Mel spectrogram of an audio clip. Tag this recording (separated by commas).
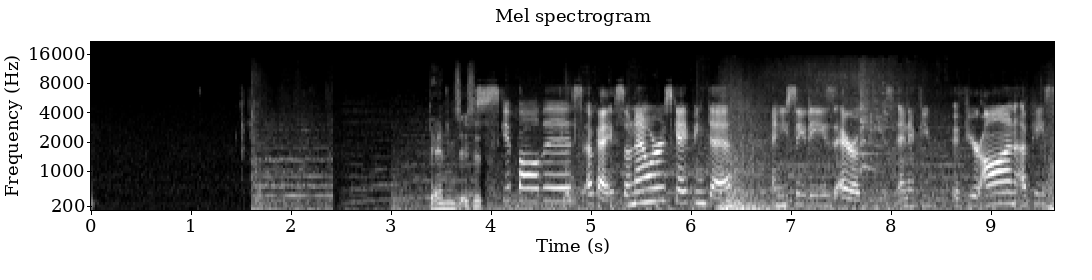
Music, Speech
